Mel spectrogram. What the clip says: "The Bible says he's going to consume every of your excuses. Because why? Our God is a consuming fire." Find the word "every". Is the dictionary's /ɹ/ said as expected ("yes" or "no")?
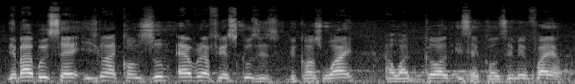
yes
